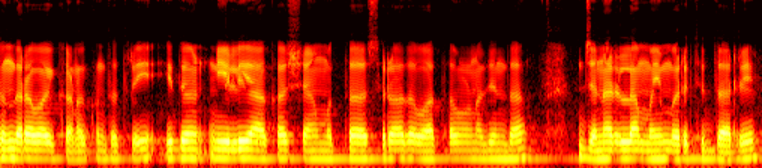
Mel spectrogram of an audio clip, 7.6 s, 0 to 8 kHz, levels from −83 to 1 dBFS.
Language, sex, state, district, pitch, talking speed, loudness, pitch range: Kannada, male, Karnataka, Belgaum, 110 Hz, 100 wpm, -15 LUFS, 110-115 Hz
